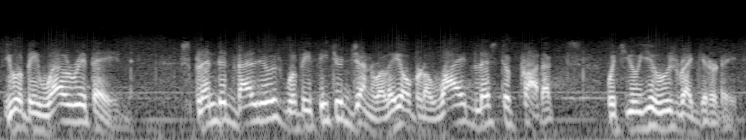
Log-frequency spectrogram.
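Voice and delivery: ordinary delivery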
